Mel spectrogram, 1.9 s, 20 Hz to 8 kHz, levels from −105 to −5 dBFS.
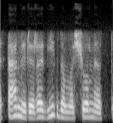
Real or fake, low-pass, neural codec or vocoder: real; 7.2 kHz; none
